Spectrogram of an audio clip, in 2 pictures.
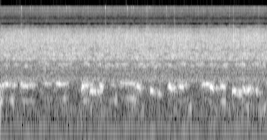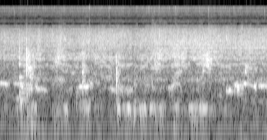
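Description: Chicken pieces and sliced chorizo sizzling in oil in a frying pan. About halfway through, a spatula starts stirring, with scrapes and knocks against the pan; the first knock is the loudest.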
